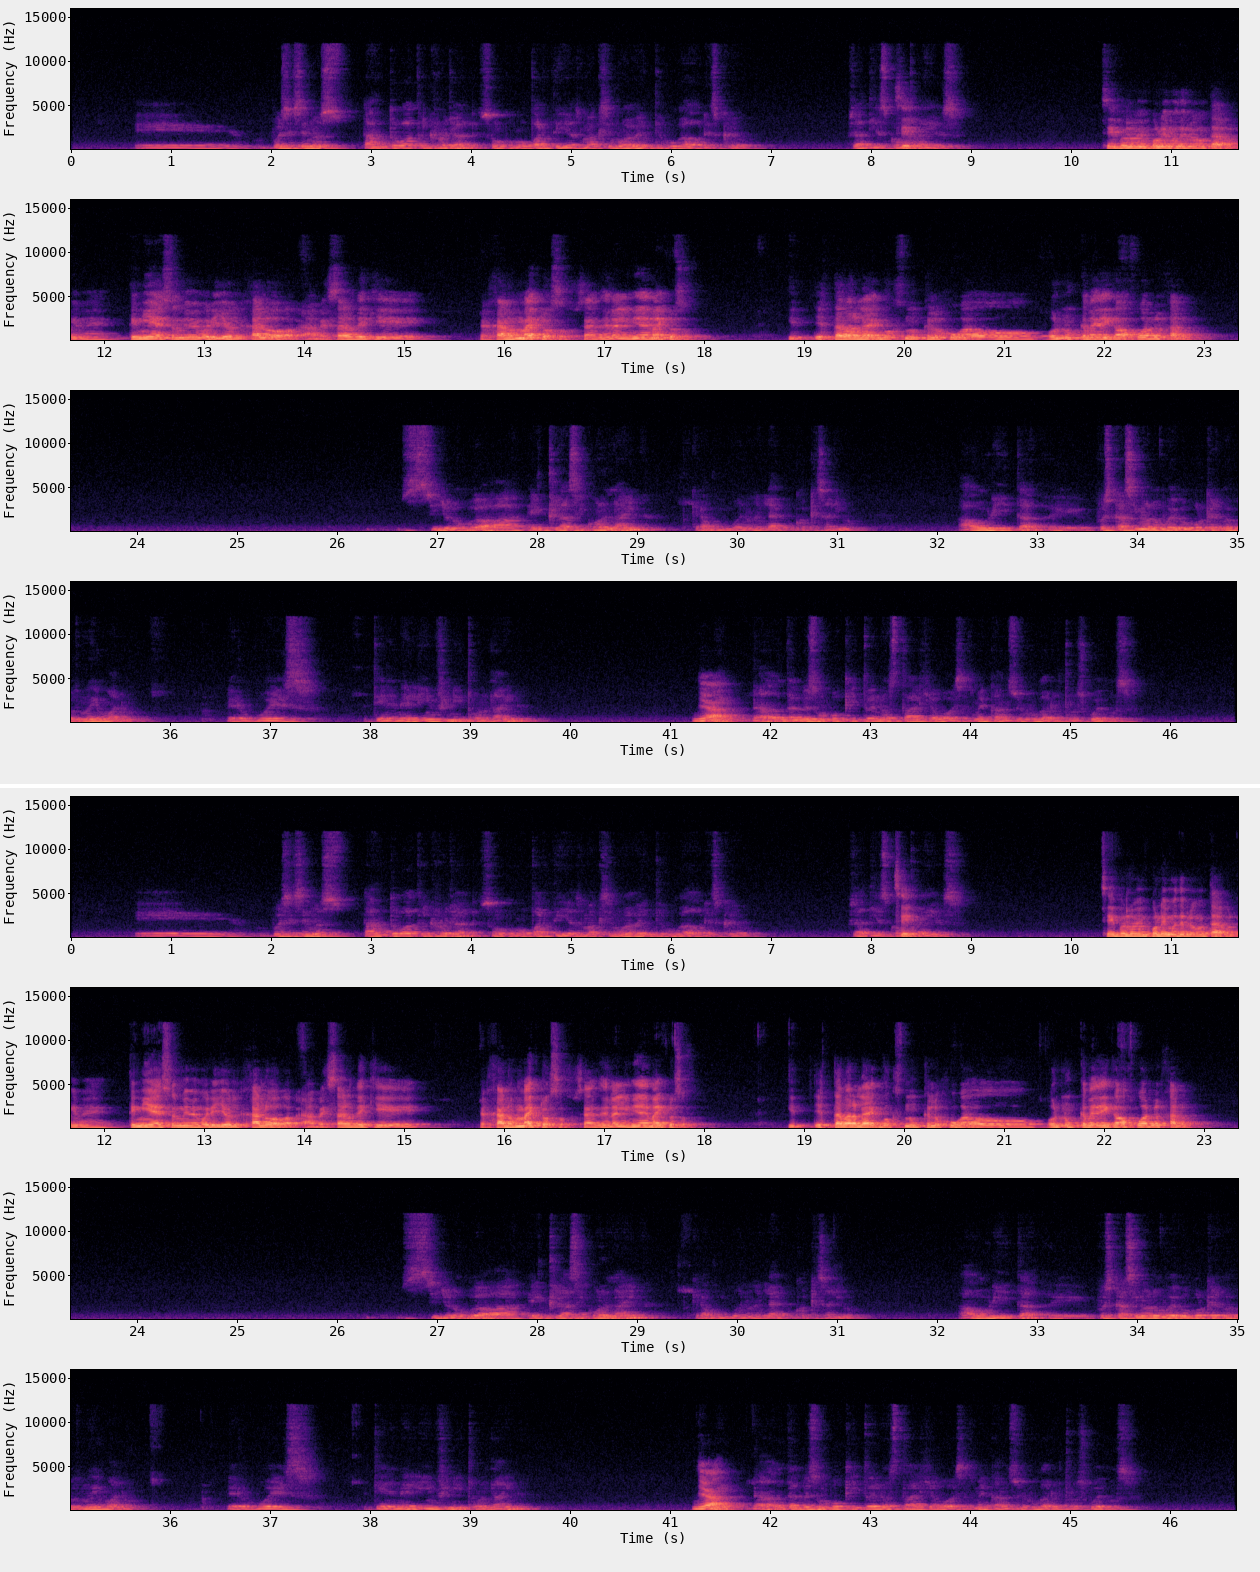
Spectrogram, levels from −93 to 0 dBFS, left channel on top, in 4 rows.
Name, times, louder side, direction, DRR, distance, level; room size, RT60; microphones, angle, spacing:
voice 1, 0.6-2.7 2.9-6.8 7.8-8.9 26.6-29.1 29.6-31.2 32.2-35.6 36.6-37.5 38.0-39.5 41.4-45.6, equal, 40° left, -5 dB, 1.8 m, -33 dB
voice 2, 10.3-15.1 15.8-17.8 18.9-22.9 41.2-41.6, right 3 dB, 35° right, 4 dB, 0.4 m, -23 dB
4.0 x 3.3 x 3.5 m, 0.70 s
head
